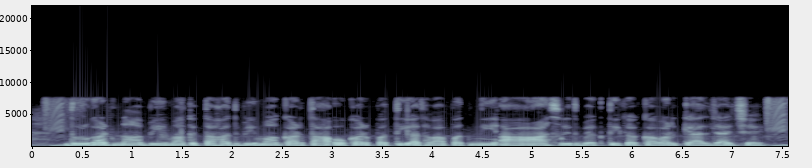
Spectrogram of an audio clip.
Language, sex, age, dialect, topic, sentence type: Maithili, female, 46-50, Eastern / Thethi, banking, statement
